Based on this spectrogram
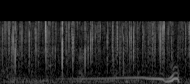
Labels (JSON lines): {"label": "biophony, cascading saw", "recorder": "SoundTrap 600 or HydroMoth"}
